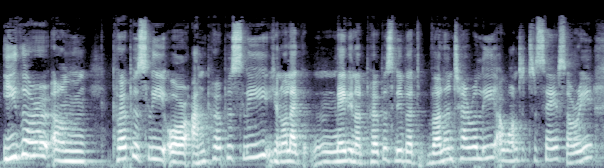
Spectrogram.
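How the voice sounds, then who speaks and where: A woman speaks as a tarot reader at a medium pitch. She talks informally and straight to the listener, reassuring and direct. She often adds small check questions to see that the listener follows. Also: normal speed, hardly any pauses, a little mellow. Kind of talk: informal spoken tarot reading to viewers.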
